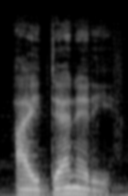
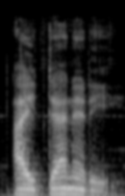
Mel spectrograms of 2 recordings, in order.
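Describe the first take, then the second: Both takes have the same delivery.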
